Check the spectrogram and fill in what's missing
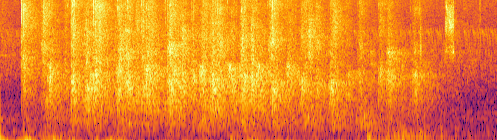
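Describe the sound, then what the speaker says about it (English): An audience at a Moi University student association debate applauds steadily for about four and a half seconds, a dense wash of many hands clapping, moderately loud and fading out at the end with no talk over it. "A round of applause from the audience."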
